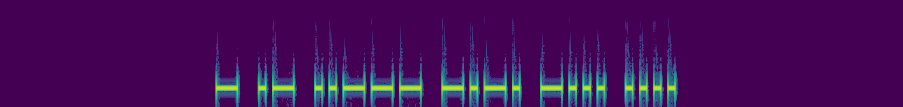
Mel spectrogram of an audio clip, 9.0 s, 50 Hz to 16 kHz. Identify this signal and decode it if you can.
Morse code, heard as a keyed tone, about 17 wpm, 700 Hz. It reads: TA2CBH
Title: DXCC-100 Call Signs - 6 Characters - Repeated 2x - 17wpm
